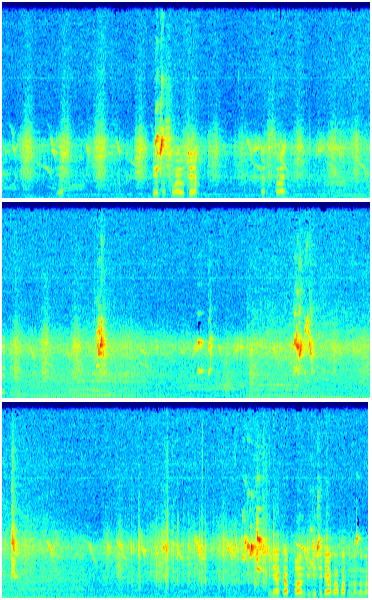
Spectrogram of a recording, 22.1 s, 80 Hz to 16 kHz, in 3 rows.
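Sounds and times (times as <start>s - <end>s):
low outdoor hum: 0.0s - 22.0s.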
